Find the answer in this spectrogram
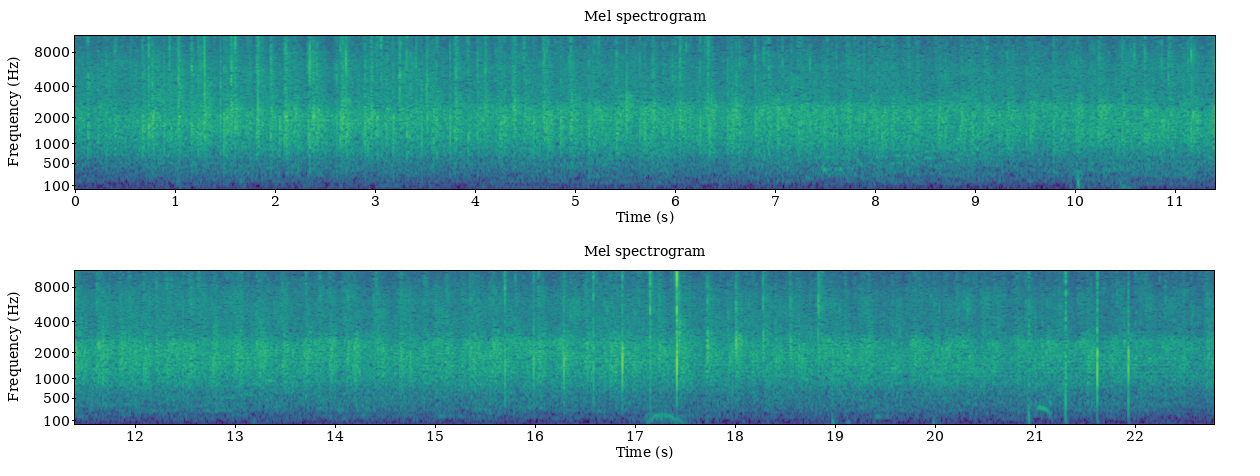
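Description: Large audience applauding, a long steady round of clapping that thins out near the end.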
